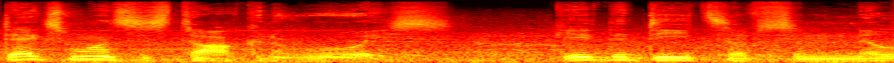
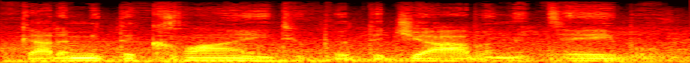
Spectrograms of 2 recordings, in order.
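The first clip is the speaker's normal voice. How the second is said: ordinary talk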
